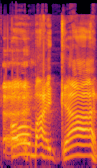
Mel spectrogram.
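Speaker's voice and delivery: high, long drawn-out groan of horror; mock dismay. Teen hearing Jared gave them away, mock dismay. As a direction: wail it slowly, hammed-up despair. Retold dismay at friend's drunken giveaway.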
